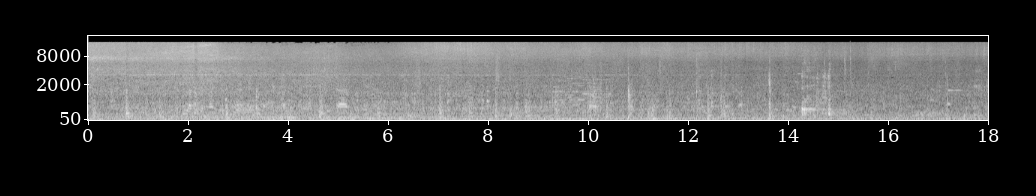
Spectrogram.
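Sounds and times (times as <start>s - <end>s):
steam locomotive hissing: 0.0s - 18.0s.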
